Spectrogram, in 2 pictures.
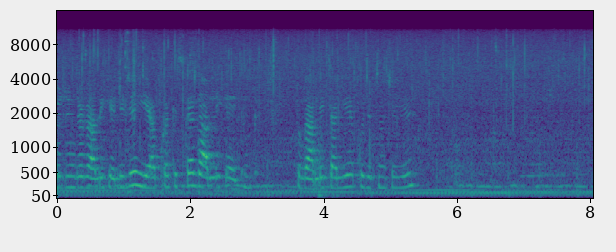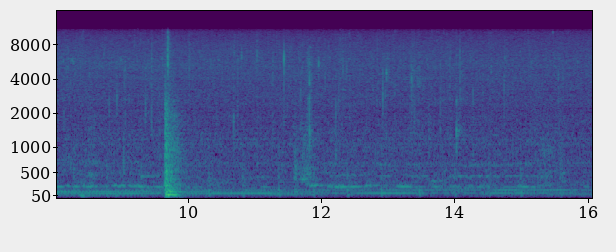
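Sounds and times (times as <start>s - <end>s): onions sizzling in hot oil: 0.0s - 16.0s
loud knock: 9.6s - 10.0s.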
